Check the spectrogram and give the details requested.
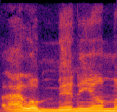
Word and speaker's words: aluminum: How do the British pronounce aluminum? Alum aluminium or some like that? Aluminium. Yep. Yeah. It's aluminum.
